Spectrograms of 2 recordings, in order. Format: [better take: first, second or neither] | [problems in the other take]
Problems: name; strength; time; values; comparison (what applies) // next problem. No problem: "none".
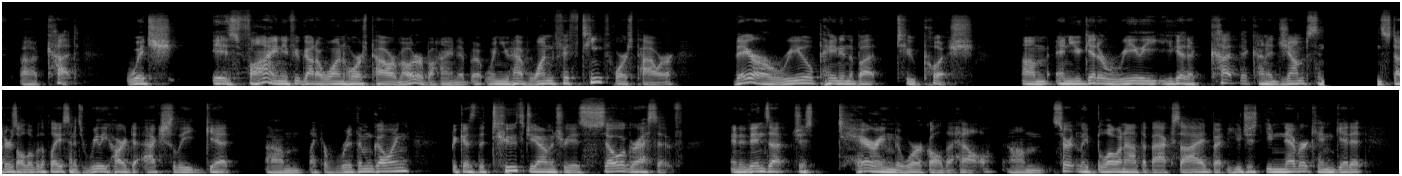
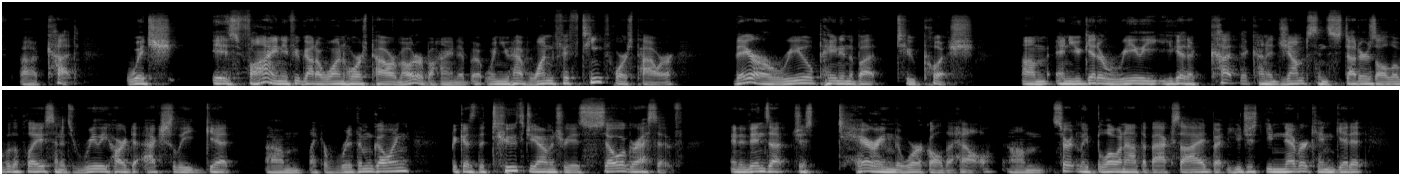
second | audio freezing; at 13 s for 0.5 s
